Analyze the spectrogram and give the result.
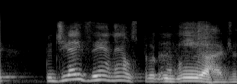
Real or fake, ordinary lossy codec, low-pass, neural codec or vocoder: fake; none; none; codec, 16 kHz, 1 kbps, X-Codec, HuBERT features, trained on general audio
